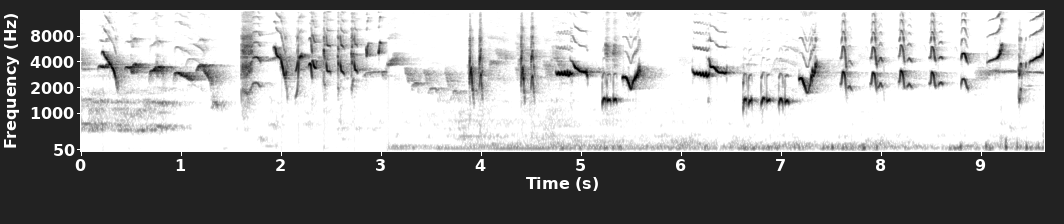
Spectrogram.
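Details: Oriental magpie-robin singing to provoke slower birds, alternating clear sweeping whistles with rapid harsh clicking bursts and a closing run of evenly spaced sharp notes.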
